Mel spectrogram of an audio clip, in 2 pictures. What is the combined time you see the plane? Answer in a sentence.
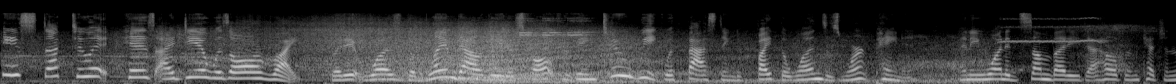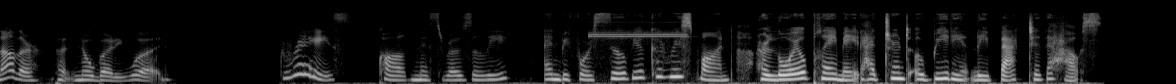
You can hear the plane for 12 seconds altogether.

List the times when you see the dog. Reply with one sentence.
You can't hear the dog here.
